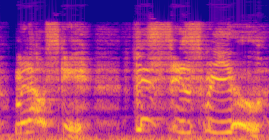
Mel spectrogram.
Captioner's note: none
